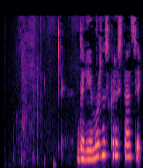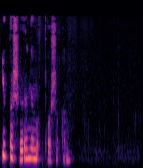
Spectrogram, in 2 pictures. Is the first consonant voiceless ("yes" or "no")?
no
